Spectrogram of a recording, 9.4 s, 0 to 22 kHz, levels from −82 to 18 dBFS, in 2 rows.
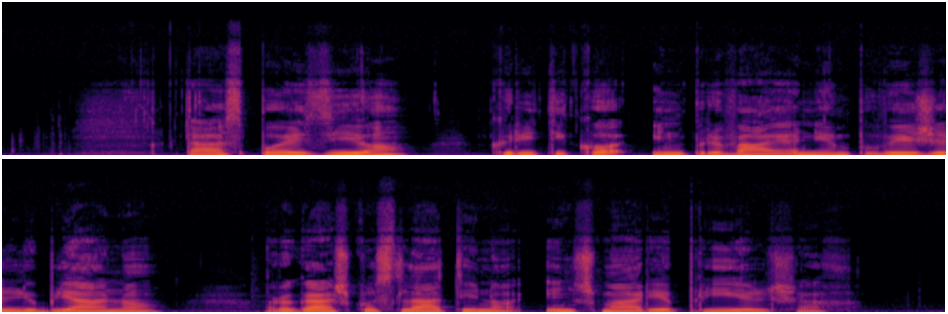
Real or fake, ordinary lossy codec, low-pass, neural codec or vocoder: real; none; 19.8 kHz; none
